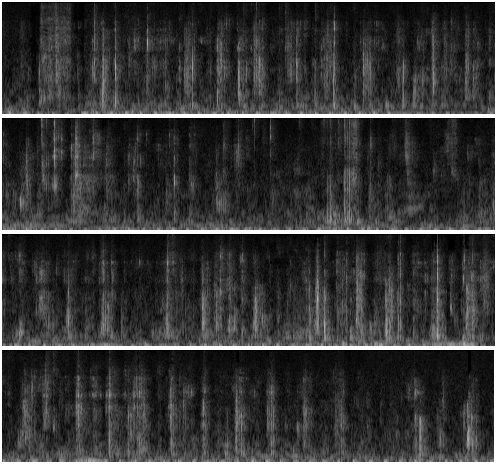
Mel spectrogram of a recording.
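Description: Close-miked biting and chewing of skewered spicy red fish cake (eomuk), a dense run of small mouth clicks.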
